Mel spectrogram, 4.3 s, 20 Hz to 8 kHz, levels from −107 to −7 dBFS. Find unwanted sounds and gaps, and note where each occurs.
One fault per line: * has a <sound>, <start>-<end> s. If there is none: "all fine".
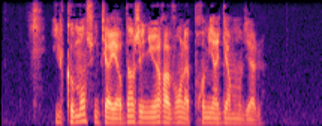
all fine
